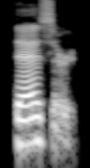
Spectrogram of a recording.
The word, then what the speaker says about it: desert: for the verb so when we talk about the noun we say desert desert desert when we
